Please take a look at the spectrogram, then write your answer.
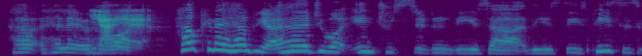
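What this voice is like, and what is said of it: Put-on British accent. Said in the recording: “he says that in a British accent.”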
